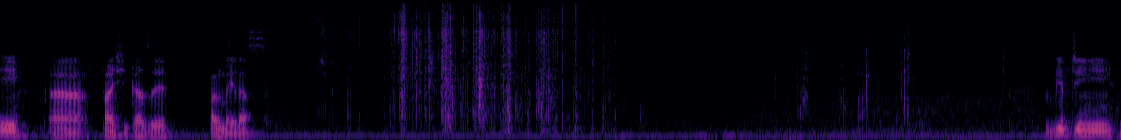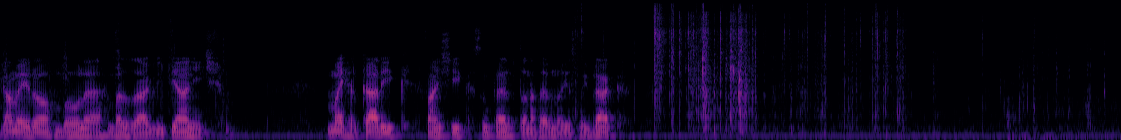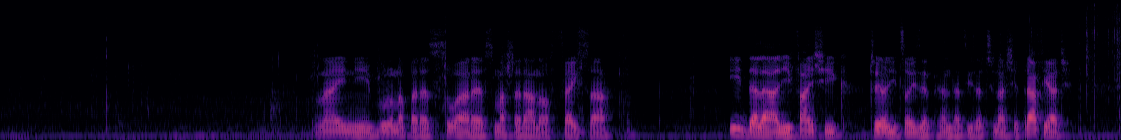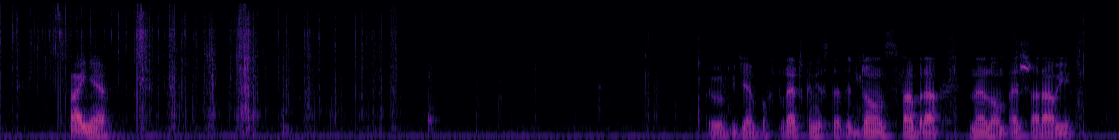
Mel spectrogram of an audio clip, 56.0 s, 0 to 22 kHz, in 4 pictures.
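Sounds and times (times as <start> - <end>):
low electrical hum: 0.0 - 56.0
cards rustling and clicking: 3.6 - 8.2, 9.5 - 17.0, 20.2 - 30.7, 35.2 - 36.9, 40.4 - 51.8, 52.6 - 56.0
foil packet tearing and crinkling: 3.9 - 8.1, 9.8 - 11.9, 21.0 - 27.8, 41.4 - 48.5.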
